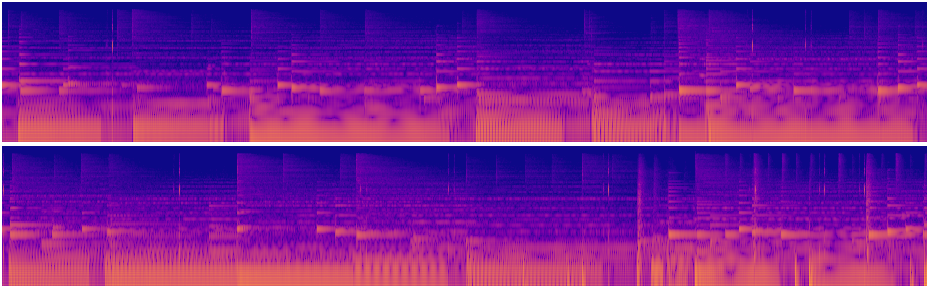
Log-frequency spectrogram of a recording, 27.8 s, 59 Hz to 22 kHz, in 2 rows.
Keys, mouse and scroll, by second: 2.7 7, 4.3 BackSpace, 4.5 5, 4.9 Tab, 5.8 5, 6.2 Tab, 10.8 Tab, 11.1 click, 12.6 scroll down 1, 13.7 click, 15.0 scroll up 1, 16.3-19.1 drag, 19.1-25.0 drag, 25.0 right click, 26.0-27.7 drag.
